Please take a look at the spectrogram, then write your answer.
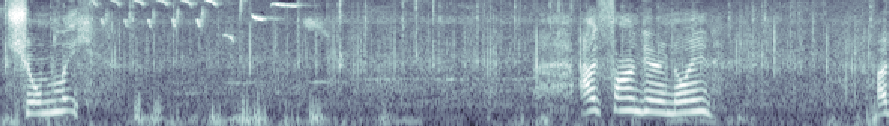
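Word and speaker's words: Cholmondeley: it's spelled CH Mund CH Mund and it's pronounced Chumley I find it annoying I just find it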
